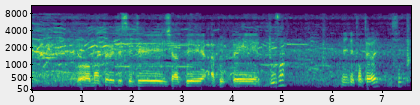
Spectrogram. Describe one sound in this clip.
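A crowd of men shout, heard faintly through a small loudspeaker.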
